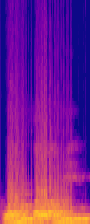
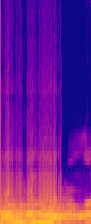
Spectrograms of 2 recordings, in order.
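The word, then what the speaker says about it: والله: Tapi kalau dibacanya dengan kasrah wallahi billahi itu menjadi huruf sumpah.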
